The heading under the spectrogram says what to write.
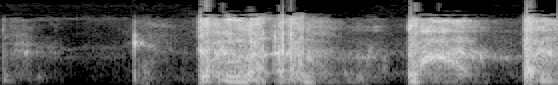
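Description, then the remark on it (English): A person coughs several times in close succession, loud and harsh, starting with a small catch and then three heavy, rasping bursts. No talking. “I mean, he's coughing up blood as we speak, but I guess carry on.”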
